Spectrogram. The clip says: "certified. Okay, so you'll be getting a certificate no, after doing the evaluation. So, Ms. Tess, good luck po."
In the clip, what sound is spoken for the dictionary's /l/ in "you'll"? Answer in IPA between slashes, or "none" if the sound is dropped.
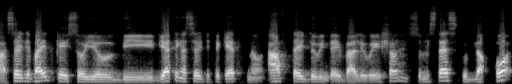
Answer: /l/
